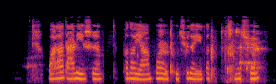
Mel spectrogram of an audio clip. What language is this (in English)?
Chinese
